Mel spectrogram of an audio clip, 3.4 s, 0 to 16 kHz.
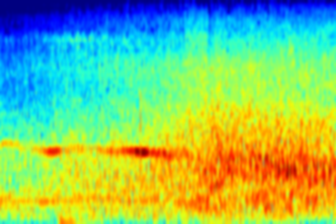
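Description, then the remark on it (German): A bus pulls up, its engine rumbling low as a thin whine fades and road noise swells steadily toward the end, with no voices present. “Ein Bus kommt überraschend vorgefahren mit 50 möglichen Gästen.”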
